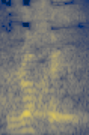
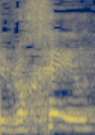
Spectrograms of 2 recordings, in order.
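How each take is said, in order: First: "Rochel" stressed on the first syllable, lower; wrong stress. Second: "Rochel" stressed on the last syllable, higher and louder; correct stress. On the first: Teacher showing the wrong pronunciation of "Rochel", stressed first syllable. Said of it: "and not". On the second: Teacher giving the right pronunciation of "Rochel", stressed last syllable. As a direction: say "Rochel" with the weight on the final syllable. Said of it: "we know we say". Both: Shown as a demonstration.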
